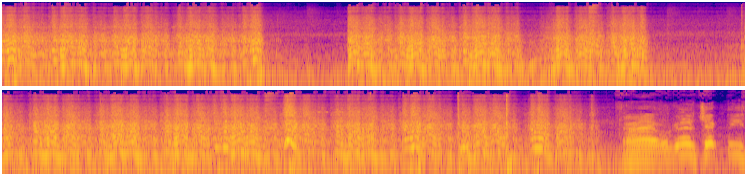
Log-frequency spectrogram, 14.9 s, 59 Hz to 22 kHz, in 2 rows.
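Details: 1978 Pontiac Firebird base model with 305 V8, abandoned since 1989, fuel-primed first start attempt; long repeated bursts of steady starter cranking with no firing between tries, turns over but won't start; ignition wiring and firing order then checked.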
